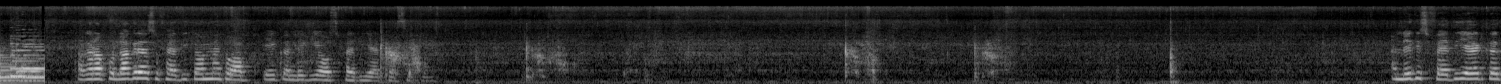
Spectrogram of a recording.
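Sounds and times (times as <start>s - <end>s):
food sizzling in a frying pan: 0.0s - 15.0s
spatula scraping a pan: 2.9s - 7.6s, 8.3s - 10.3s.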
